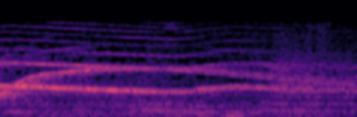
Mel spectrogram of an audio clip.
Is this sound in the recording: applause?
no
